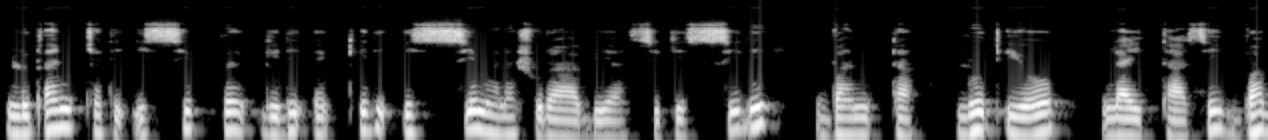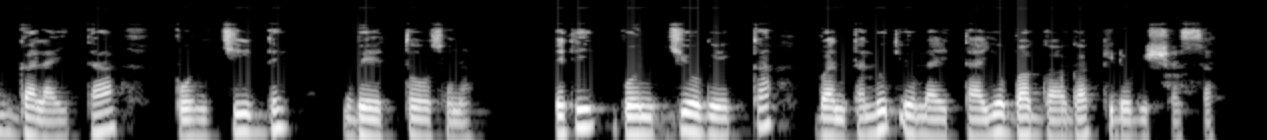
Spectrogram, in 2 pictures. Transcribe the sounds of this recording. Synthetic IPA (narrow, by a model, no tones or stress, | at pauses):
lʊt̪ʼɐnt͡ʃːɐt̪ɪʔɪsːɪpːɛɡɪd̪ɪʔɛkʼːɪd̪ɪɪsːɪmɐlɐʃʊɾaːbɪjasɪkɪsːɪd̪ɪ | bɐnt̪ːɐ | lʊt̪ʼɪjɔ | lɐjt̪ːaːsːɪbɐɡːɐlɐjt̪ːaː | b̥ɔnt͡ʃːiːd̪ːɛ | be̞ːt̪ːo̞ːsɔnɐ | ʔɛt̪ɪbɔnt͡ʃːɪjɔɡe̞ːkːɐ | bɐnt̪ːɐlʊt̪ʼɪjɔlɐjt̪ːaːjɔbɐɡːaːɡɐkːɪd̪ɔɡɪʃːɐsːɐ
